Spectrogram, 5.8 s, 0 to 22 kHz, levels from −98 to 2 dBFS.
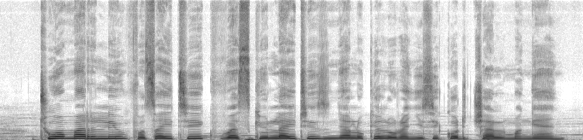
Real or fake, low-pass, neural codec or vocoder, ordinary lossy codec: real; none; none; none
